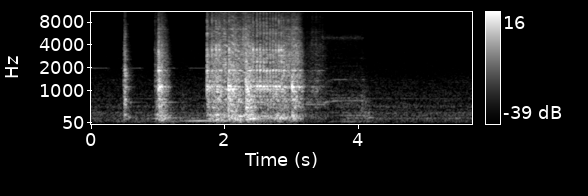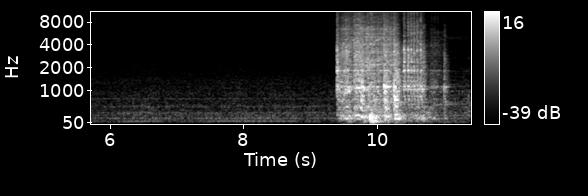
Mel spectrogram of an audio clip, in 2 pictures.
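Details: Mitsubishi Eclipse after about 8.5 years sitting, fuel and spark confirmed, timing set, weak battery on charger: two bursts of even cranking at about four turns a second, never fires, crank no start; owner suspects the crank position sensor.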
